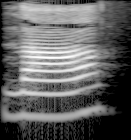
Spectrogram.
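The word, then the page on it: 拿: na2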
